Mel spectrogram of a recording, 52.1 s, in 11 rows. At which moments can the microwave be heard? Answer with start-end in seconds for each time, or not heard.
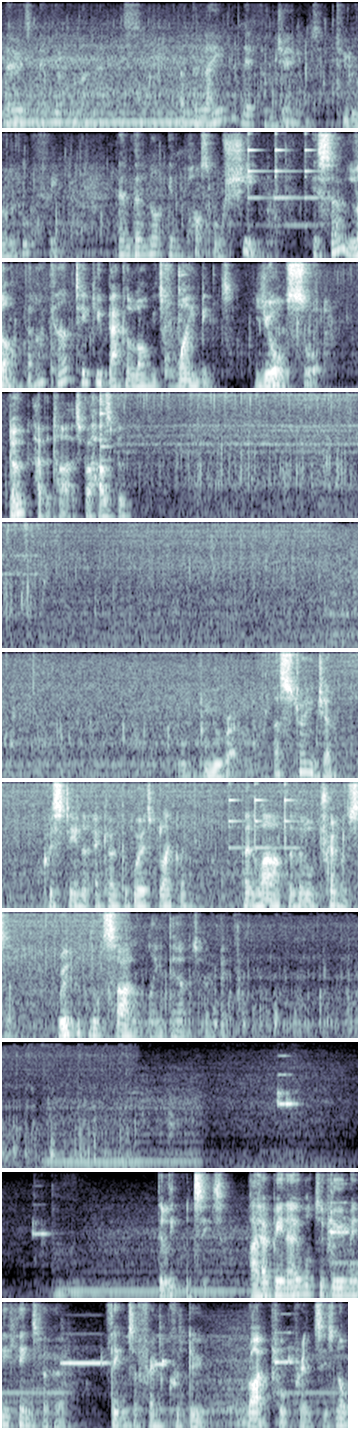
0.0-2.8, 38.5-52.0.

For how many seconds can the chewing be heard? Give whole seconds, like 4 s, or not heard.
not heard.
